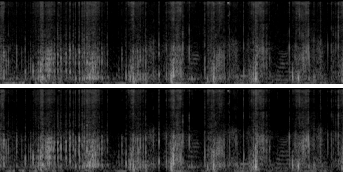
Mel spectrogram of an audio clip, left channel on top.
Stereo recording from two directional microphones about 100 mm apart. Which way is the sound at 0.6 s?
Centre (ahead or behind).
